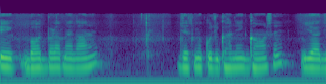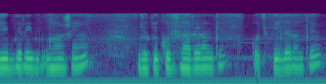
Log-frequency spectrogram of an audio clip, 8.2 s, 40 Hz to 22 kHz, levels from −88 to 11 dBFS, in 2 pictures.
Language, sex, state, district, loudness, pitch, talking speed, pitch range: Hindi, male, Bihar, Purnia, -28 LUFS, 140 Hz, 200 wpm, 140-150 Hz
